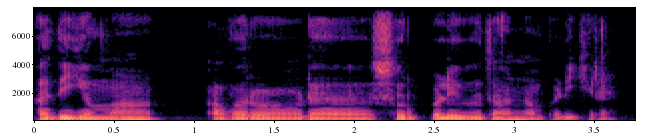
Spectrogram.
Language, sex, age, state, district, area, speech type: Tamil, male, 18-30, Tamil Nadu, Salem, rural, spontaneous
